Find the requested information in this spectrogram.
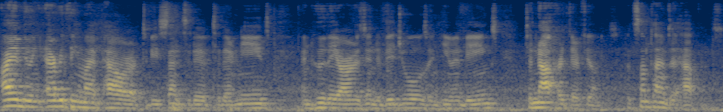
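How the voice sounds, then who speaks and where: A man talks at a very fast pace with big swings in loudness, amid noticeable background noise and audible room echo. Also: medium pitch for a man, ordinary pitch variation. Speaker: middle school teacher. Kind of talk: back to school night presentation to parents. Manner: casual, uses many filler uhs.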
